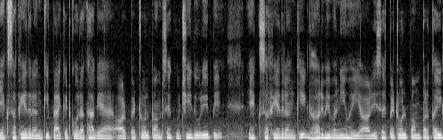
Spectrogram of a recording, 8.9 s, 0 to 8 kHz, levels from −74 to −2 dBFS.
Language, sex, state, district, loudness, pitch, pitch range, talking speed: Hindi, male, Uttar Pradesh, Budaun, -14 LUFS, 155 Hz, 145-160 Hz, 225 wpm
